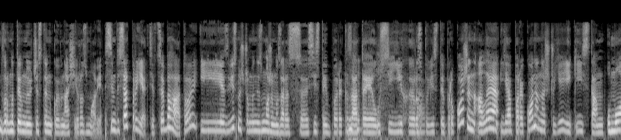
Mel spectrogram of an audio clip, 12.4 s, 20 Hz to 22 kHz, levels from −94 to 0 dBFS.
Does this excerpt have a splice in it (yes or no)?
no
